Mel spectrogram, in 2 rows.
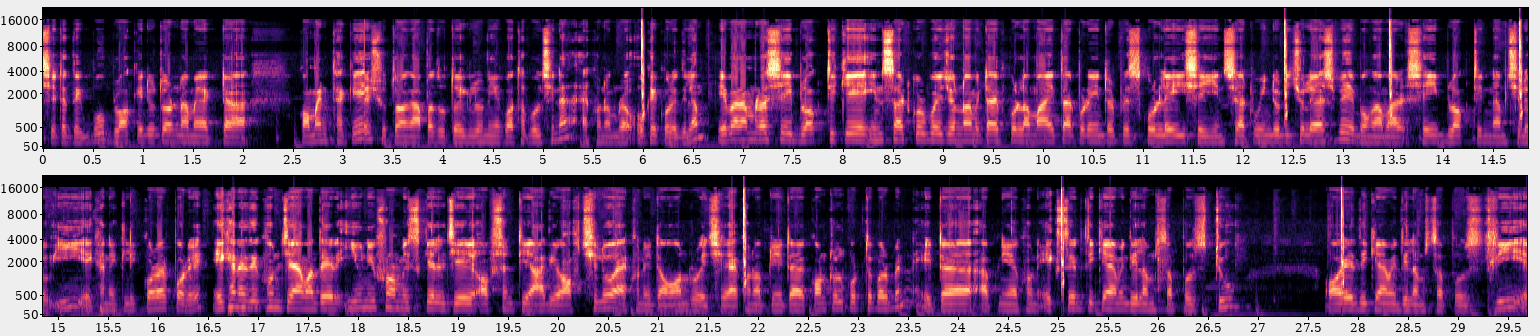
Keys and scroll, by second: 7.5 i, 7.7 Return, 25.3 2.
